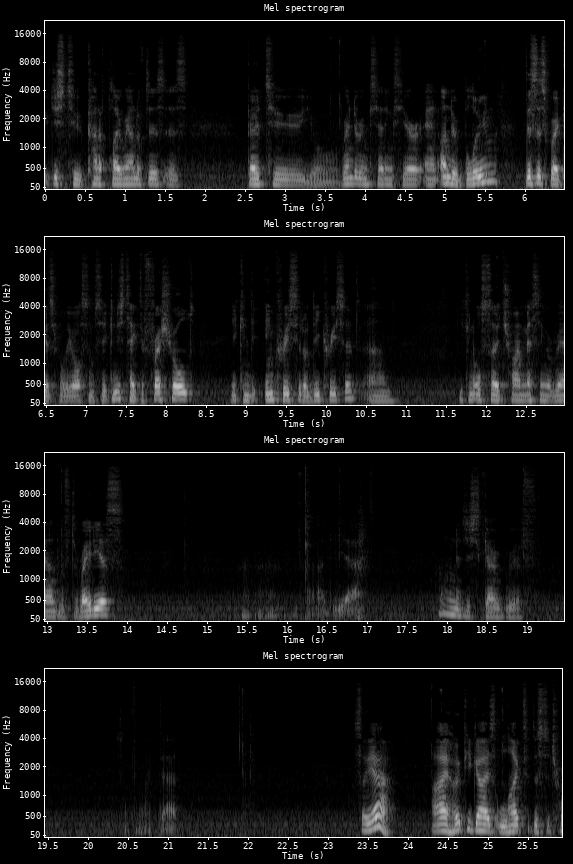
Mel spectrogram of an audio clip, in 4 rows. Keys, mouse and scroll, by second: 0.0-6.3 drag, 6.3 scroll up 1, 8.5-25.9 drag, 22.6 scroll down 1, 23.5-24.7 scroll up 1.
